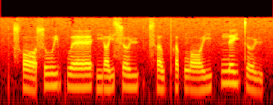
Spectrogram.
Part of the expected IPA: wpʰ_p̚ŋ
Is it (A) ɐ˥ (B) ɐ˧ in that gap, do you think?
B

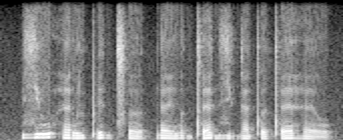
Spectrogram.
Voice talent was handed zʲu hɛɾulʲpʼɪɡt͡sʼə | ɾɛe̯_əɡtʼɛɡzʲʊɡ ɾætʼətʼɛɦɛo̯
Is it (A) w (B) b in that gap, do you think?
A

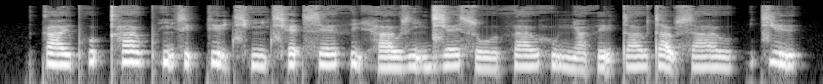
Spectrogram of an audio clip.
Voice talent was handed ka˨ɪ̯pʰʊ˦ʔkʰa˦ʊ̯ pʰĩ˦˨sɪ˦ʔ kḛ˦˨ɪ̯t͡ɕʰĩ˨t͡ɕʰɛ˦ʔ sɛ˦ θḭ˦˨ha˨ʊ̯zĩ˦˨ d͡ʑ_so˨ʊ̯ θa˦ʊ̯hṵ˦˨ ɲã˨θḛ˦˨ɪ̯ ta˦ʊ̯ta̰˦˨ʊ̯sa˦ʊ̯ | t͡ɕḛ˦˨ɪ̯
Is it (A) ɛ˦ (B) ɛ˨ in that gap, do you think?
A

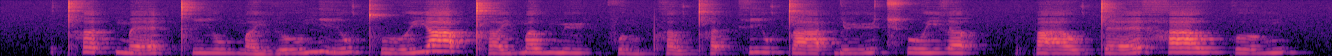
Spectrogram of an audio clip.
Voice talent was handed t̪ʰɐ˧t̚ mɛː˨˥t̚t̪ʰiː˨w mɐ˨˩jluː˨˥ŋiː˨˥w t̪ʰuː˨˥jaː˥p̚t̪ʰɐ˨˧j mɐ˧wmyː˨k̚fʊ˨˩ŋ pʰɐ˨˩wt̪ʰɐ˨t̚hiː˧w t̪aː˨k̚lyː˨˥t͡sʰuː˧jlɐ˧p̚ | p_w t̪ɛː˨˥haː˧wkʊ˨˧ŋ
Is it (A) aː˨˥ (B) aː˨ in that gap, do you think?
B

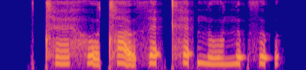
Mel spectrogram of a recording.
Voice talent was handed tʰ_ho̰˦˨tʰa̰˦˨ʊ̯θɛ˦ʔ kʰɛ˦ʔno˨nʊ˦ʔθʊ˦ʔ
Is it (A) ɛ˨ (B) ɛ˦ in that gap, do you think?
A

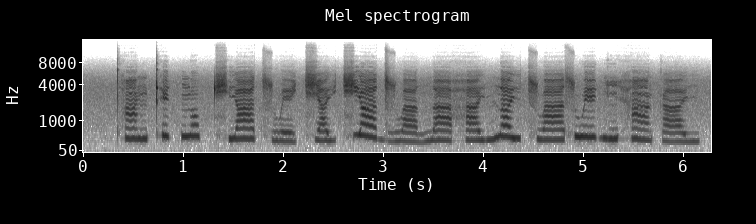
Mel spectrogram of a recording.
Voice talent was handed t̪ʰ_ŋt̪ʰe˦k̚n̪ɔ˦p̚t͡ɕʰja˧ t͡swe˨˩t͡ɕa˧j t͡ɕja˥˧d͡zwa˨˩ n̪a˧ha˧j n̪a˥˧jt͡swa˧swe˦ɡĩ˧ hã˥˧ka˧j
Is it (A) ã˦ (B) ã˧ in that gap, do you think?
B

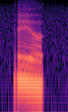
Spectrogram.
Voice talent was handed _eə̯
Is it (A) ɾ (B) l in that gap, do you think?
A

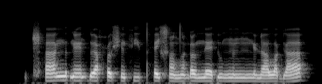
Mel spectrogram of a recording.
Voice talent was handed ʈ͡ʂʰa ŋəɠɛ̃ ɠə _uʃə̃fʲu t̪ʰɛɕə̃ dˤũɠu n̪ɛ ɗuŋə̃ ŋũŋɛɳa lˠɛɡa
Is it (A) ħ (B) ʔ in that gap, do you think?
A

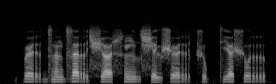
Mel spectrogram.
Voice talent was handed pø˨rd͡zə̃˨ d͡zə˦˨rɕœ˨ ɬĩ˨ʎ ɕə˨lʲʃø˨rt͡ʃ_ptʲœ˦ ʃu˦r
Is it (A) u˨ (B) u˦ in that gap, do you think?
A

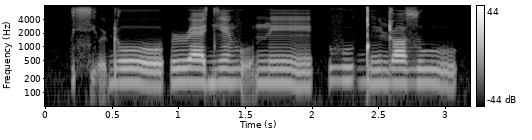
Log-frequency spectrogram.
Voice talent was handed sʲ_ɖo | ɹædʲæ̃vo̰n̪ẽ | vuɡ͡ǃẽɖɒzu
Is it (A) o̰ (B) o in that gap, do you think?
A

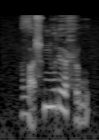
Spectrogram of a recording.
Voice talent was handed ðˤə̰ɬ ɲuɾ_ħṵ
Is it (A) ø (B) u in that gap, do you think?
A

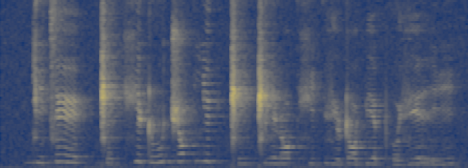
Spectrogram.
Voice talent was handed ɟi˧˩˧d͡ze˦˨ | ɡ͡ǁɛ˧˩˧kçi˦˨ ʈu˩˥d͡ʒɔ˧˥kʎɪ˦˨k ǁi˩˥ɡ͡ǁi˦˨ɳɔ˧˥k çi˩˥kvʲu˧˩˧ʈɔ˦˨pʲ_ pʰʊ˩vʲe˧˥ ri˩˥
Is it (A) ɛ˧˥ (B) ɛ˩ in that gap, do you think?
A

